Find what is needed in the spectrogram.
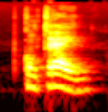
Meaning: regions, areas
- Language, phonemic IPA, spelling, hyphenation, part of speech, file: Dutch, /ˌkɔnˈtrɛi̯.ə(n)/, contreien, con‧trei‧en, noun, Nl-contreien.ogg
